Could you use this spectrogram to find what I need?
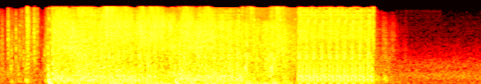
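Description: Rapid gunfire blasts loudly and continuously.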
